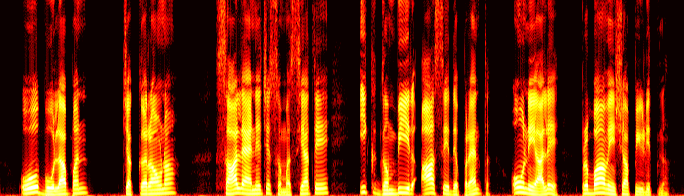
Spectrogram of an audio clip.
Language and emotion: Dogri, neutral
